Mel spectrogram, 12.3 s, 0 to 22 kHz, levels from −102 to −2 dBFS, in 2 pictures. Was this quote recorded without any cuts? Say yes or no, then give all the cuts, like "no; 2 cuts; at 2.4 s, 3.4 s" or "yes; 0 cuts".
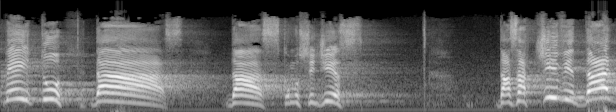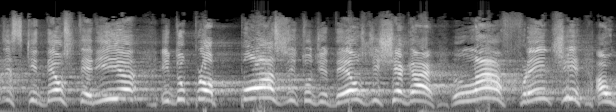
yes; 0 cuts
